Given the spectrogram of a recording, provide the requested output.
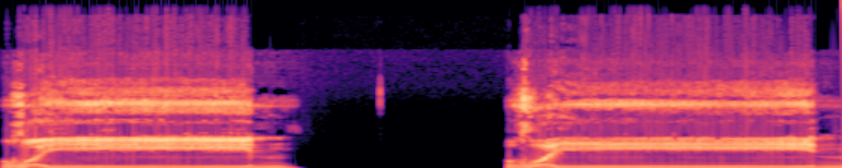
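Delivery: গইন stretched slow and sung; drawn-out letter. Shown as a demonstration. Teacher models the letter for students, slow chant. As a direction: chant গইন out long, three beats. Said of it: "তিন আলিফ টেনে পড়তে হবে".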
